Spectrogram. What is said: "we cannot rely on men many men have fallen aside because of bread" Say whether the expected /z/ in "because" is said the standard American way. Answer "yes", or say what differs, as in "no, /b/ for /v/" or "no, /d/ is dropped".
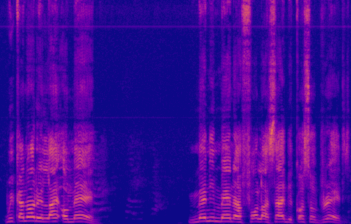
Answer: no, /s/ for /z/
